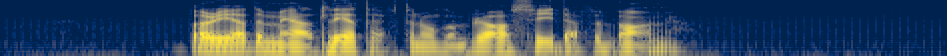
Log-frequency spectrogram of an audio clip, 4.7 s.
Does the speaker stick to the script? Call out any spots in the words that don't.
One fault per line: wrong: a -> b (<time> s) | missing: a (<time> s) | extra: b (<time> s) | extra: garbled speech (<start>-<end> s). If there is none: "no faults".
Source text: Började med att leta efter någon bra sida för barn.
no faults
